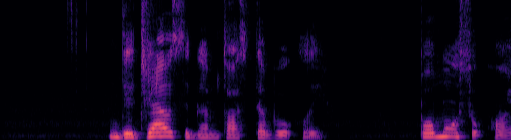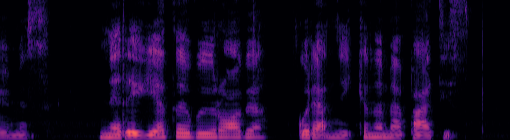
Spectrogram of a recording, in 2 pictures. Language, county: Lithuanian, Vilnius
